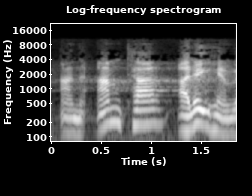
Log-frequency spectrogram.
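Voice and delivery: انعمت rising, a gap, then علیهم; clear pause after an'amta. Shown as a demonstration. Teacher repeats انعمت علیهم split in two.

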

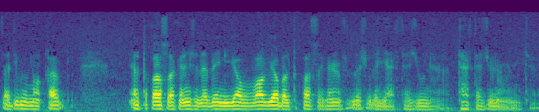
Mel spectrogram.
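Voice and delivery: ordinary delivery

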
